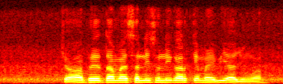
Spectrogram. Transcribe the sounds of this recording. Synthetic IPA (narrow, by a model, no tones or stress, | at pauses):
t͡ʃaːpʰɪɾt̪amɛ̃ːsənisʊnikɐɾkemɛ̃ːbʱiːaːd͡ʒũːŋɡaː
